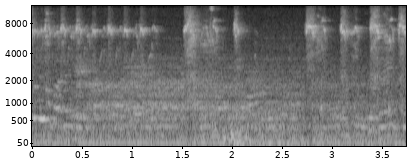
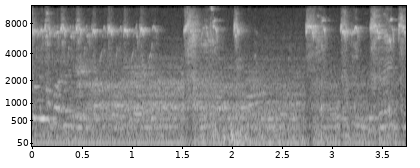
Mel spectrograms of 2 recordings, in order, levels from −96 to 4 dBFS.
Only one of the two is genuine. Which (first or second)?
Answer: second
